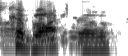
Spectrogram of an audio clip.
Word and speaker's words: quebracho: I don't even know how to say It's quebracho.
